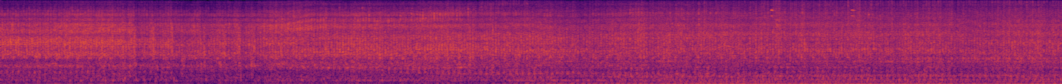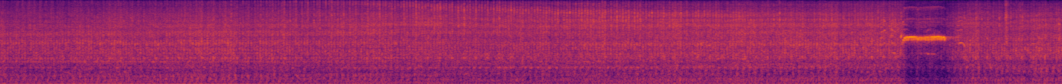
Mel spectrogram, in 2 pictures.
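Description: Engine of a streamlined miniature railway locomotive running steadily as it travels along the track and draws up, a continuous mechanical hum.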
